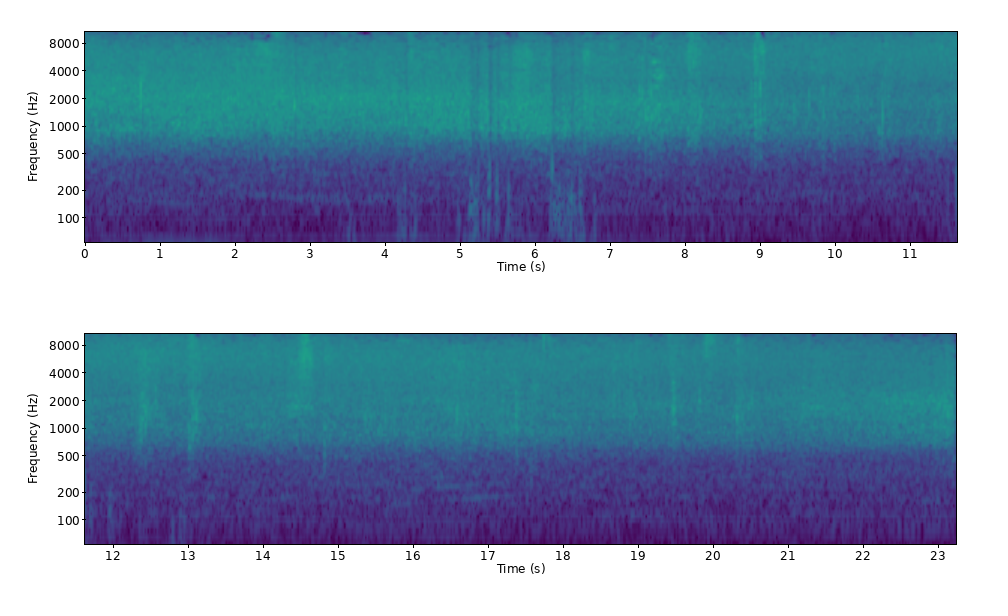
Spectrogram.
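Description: Steady outdoor background hiss, with a few faint clicks scattered through it.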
